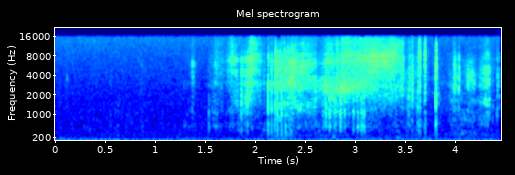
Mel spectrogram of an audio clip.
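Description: Fingertips rub along the edges and surface of the glossy paper pages of an open hardcover book, staying on the same spread throughout. Soft, bright scratchy brushing and swishing strokes repeat irregularly over a quiet low rumble.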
